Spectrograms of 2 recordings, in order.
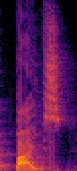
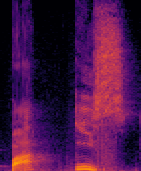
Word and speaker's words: país: Porque a pronúncia do I agora é forte, não é paz, é país.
